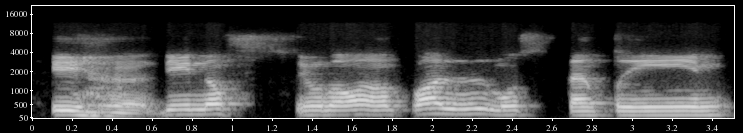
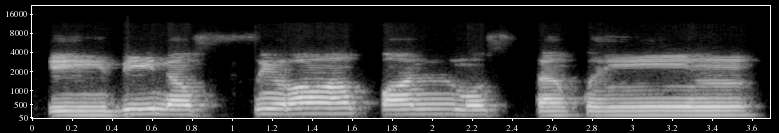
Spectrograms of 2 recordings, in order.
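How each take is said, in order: First: The h is pressed heavily, deep from the chest. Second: The h is light and plain, from the throat. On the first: The speaker calls it wrong. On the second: The speaker calls it right.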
